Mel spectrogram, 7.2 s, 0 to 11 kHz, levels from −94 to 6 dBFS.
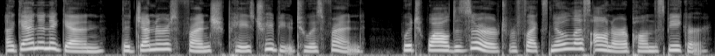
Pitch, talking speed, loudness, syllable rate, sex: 240 Hz, 175 wpm, -18 LUFS, 5.3 syllables/s, female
